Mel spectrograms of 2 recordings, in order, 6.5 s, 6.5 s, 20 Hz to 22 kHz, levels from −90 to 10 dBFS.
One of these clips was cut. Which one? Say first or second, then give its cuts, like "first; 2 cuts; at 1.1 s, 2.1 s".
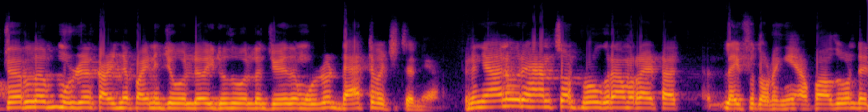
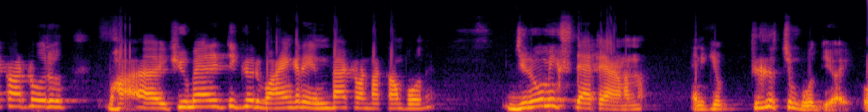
first; 1 cut; at 3.3 s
